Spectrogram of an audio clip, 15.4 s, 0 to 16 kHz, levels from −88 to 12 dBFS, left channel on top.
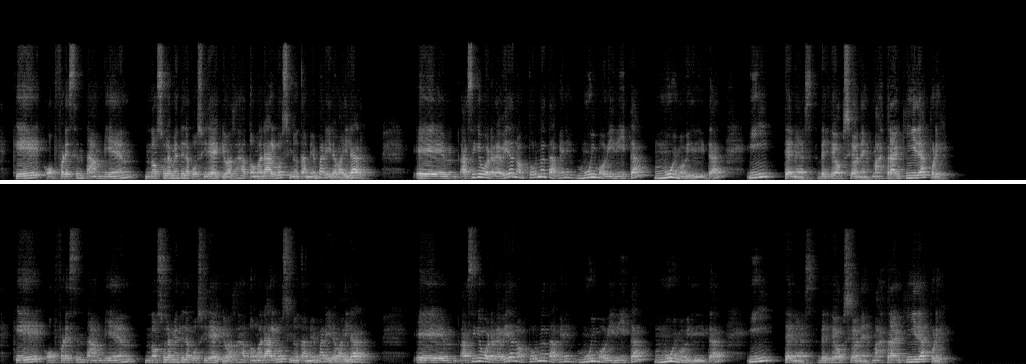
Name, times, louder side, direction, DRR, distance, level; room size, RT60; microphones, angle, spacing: voice 1, 0.2-5.5 6.2-14.2, left 2 dB, 50° left, 4 dB, 2.2 m, -23 dB
18.0 x 8.2 x 3.2 m, 0.35 s
head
